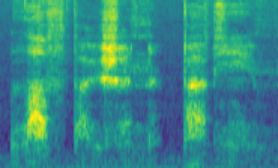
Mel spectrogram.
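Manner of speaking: ordinary talk, nothing marked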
